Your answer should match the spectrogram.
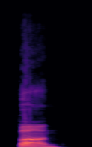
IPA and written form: bɜːn (burn)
